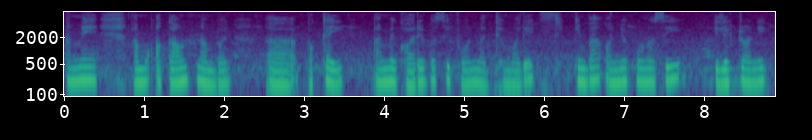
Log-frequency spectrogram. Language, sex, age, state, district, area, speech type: Odia, female, 18-30, Odisha, Cuttack, urban, spontaneous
